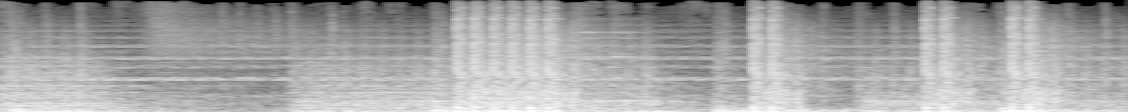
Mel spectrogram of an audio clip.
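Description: Sustained bursts of gunfire in the Uncharted: Drake's Fortune video game, with rapid fusillades and machine-gun volleys surging in repeated loud waves over a dense battle backdrop.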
